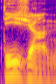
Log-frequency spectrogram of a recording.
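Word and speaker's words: DeJean: with this draft by you mentioned Cooper uh Dijon there that's that's how is that's the Dane official pronunciation guide It's Cooper mustard that's what we're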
